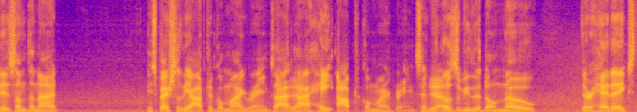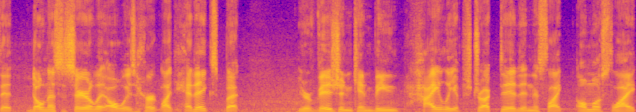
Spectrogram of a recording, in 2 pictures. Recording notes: We chose to chat over a nice cup of iced coffee outside one of our local coffee shops on this warm Spring afternoon. With birds chirping, engines roaring, and people socializing around us.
